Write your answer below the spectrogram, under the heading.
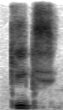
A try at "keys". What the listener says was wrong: No, ¿dónde está la K? Fíjate, tienes que leerlo tal como yo te lo estoy diciendo, así, kiss. Como, casi como diciendo beso, kiss. It's almost the same pronunciation. no hay ni una D, no hay ni D ni K entre la Y y la S. ¿Hay alguna consonante ahí? No.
